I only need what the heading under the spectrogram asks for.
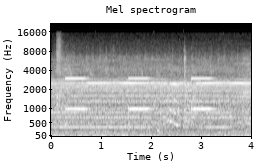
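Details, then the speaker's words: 2012 Volvo XC60 electronic park brake, driven by iCarsoft scan tool before rear pad change: thin electric whirr, high tones shifting in short steps, starting and stopping as the rear caliper motor runs a park-and-release sequence. "Sounds like it's running through a park and release sequence."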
